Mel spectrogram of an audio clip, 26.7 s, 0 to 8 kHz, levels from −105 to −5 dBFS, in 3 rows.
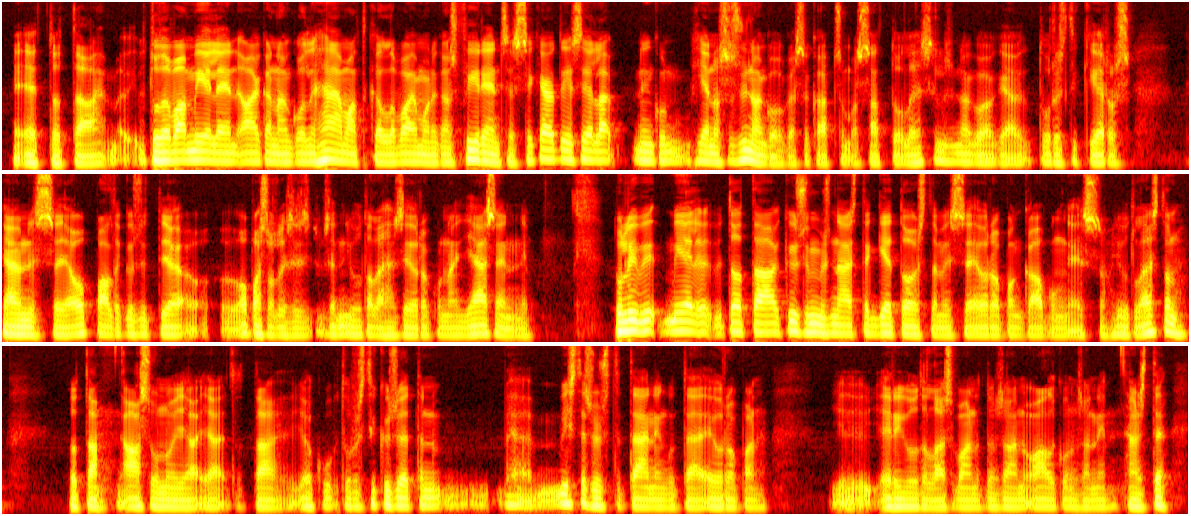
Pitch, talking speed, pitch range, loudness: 95 Hz, 150 wpm, 85-110 Hz, -23 LUFS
